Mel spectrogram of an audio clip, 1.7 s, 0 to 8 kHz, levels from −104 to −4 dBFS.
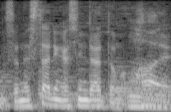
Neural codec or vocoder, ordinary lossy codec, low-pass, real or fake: none; none; none; real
